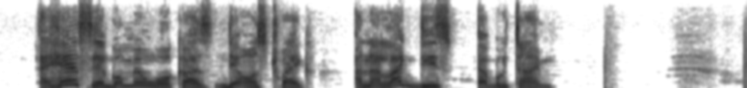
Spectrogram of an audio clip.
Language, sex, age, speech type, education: Nigerian Pidgin, male, 15-29, spontaneous, tertiary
